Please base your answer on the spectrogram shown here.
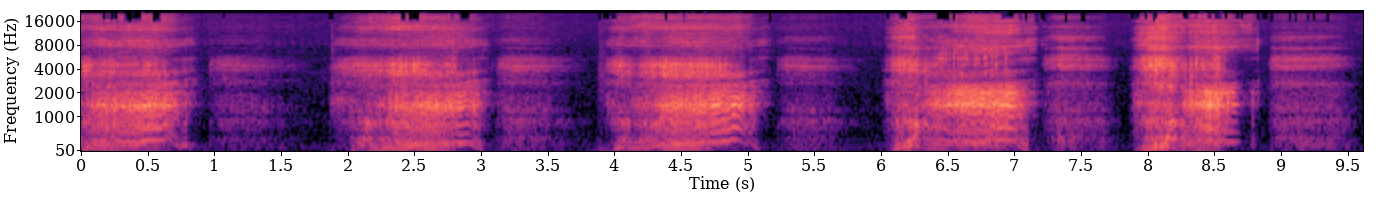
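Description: Loud, regular rattling snores on each in-breath, each followed by a softer out-breath, about six breaths a minute; ordinary snoring.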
